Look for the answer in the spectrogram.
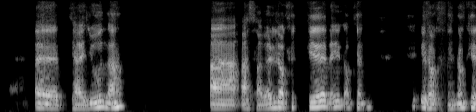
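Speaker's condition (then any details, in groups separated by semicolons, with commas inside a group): Cerebral palsy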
